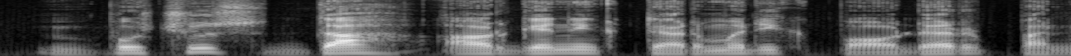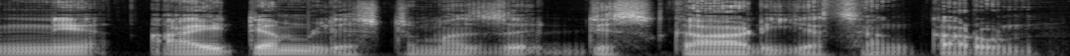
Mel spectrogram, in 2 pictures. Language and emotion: Kashmiri, neutral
